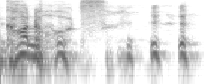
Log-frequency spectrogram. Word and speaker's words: Connacht: How do we pronounce this sports team? Connacht. Connaught. Oh, Connaught. Sharks 12, Connaught 13, Munster 10 against the Stormers at 3.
